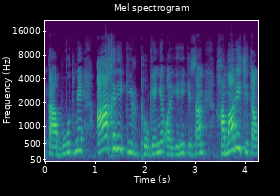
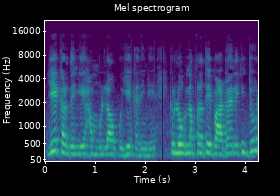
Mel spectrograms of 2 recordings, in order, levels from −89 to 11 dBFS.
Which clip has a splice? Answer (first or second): second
